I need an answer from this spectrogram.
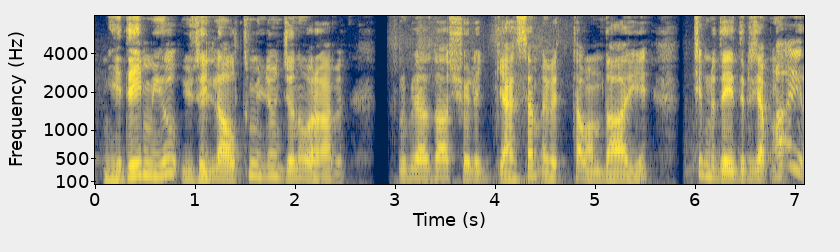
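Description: A young man doing jokey, excited commentary while playing a survival game, often exclaiming and repeating short phrases. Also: fairly high pitch. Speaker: gaming YouTuber. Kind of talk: excited Let's Play commentary.

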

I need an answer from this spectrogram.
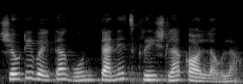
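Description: A woman storyteller narrating a story in a steady, dramatic way. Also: medium pitch, fairly quick.

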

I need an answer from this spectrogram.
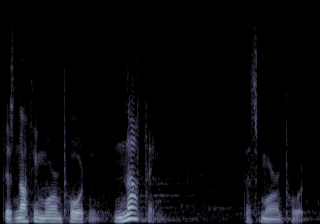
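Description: An older man with an Australian accent closes a sermon and then makes announcements in a large auditorium, earnest and conversational with many fillers. His lowish voice is slightly rough, a little fast and lively in intonation. The sound is dull with long hall reverb.

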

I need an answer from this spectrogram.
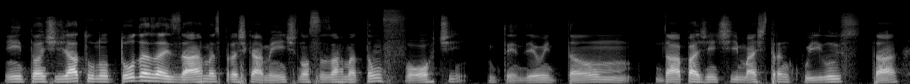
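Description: A man's voice: medium pitch, unhurried, hardly any pauses, darkish tone, no room sound, clean studio sound. A man hosting a casual narrated gameplay video, chatting to his viewers and answering his own questions. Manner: chatty, talks to himself in a back-and-forth, blesses viewers. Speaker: gaming channel host.

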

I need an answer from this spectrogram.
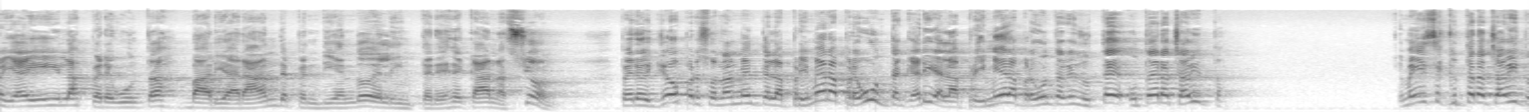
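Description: A man delivering a blunt, emphatic opinion monologue. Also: high-pitched. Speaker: commentator. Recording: roomy echo.

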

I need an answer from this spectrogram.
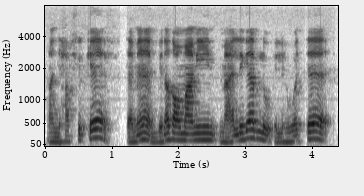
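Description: A man's voice: mid-range voice, expressive, fast, dull audio. A man with an Egyptian Arabic accent teaches a lesson, repeating key phrases and asking the listener questions. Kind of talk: classroom-style lesson.

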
